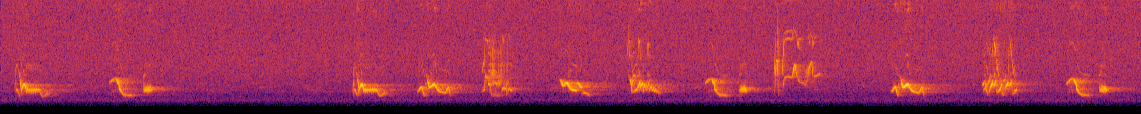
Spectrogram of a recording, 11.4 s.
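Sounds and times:
American robin song: 0:00.1 - 0:01.7, 0:03.5 - 0:08.3, 0:08.9 - 0:11.2.

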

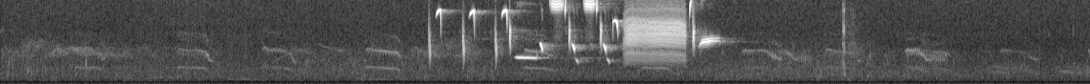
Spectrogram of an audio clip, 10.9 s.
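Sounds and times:
song sparrow song: 0:00.0 - 0:10.8.

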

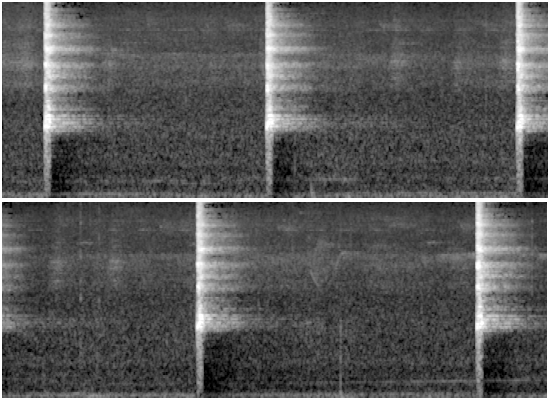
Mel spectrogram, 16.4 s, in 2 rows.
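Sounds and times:
bearded bellbird loud metallic bocks: 0:00.5 - 0:02.0, 0:03.9 - 0:05.3, 0:07.7 - 0:09.1, 0:11.1 - 0:12.5, 0:15.3 - 0:16.2.

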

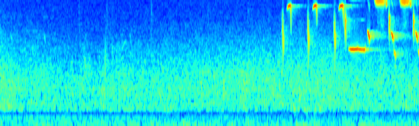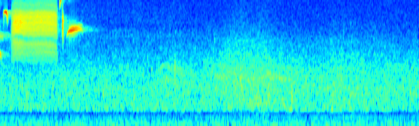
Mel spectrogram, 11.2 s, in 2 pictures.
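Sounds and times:
song sparrow song: 0:03.8 - 0:06.8.

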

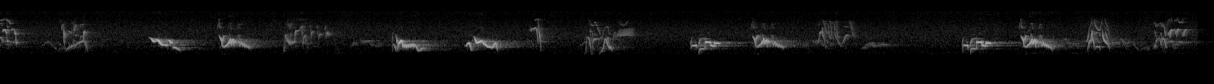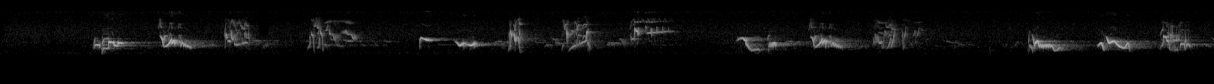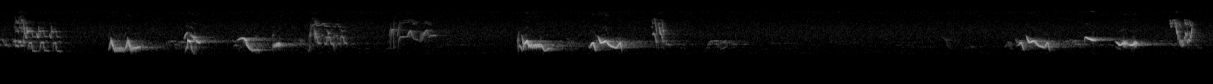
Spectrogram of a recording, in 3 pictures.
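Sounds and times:
American robin whistled caroling song: 0:01.5 - 0:03.2, 0:03.9 - 0:05.1, 0:05.9 - 0:08.5, 0:09.6 - 0:12.0, 0:13.1 - 0:14.7, 0:16.4 - 0:18.8, 0:19.5 - 0:21.3, 0:22.4 - 0:28.6, 0:29.5 - 0:31.0, 0:34.4 - 0:36.3.

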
